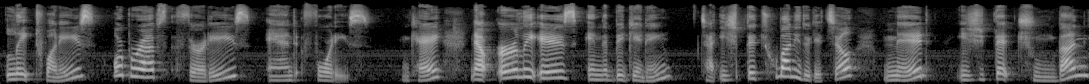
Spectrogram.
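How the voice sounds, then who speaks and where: Lively, higher-voiced woman teaching English. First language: Korean. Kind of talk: language lesson explaining expressions.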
